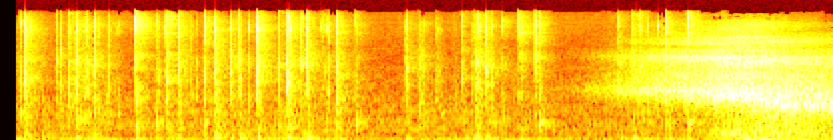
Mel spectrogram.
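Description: Fingers typing on a laptop keyboard: a quick, irregular run of key clicks for about four seconds. Then a swelling rush of noise builds and is loudest near the end.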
